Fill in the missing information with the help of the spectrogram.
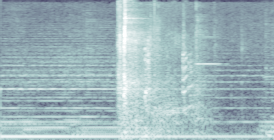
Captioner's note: door opens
